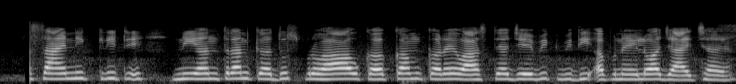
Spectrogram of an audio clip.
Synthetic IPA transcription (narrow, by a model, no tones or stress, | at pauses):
əsaːjnikːɾiʈ | nijənt̪ɾənked̪uspɾəbʱaːʋkakəmkəɾeʋaːst̪jəd͡ʒebikʋid̪ʱiʔəpnəjlad͡ʒaːjt͡ʃʰɛ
